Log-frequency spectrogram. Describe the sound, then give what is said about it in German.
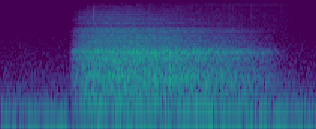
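One deep breath taken in suddenly, then drawn out as a long, airy rush that slowly fades. It is quiet and heard alone, with no voice. “ich nehme einen tiefen Atemzug”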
